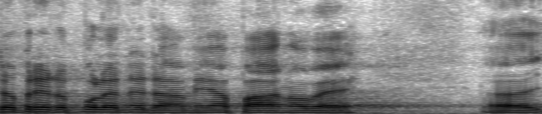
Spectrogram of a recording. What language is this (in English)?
Czech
